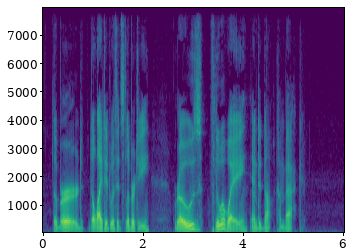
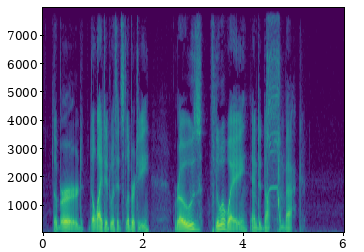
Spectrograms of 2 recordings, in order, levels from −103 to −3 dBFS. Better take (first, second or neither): first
